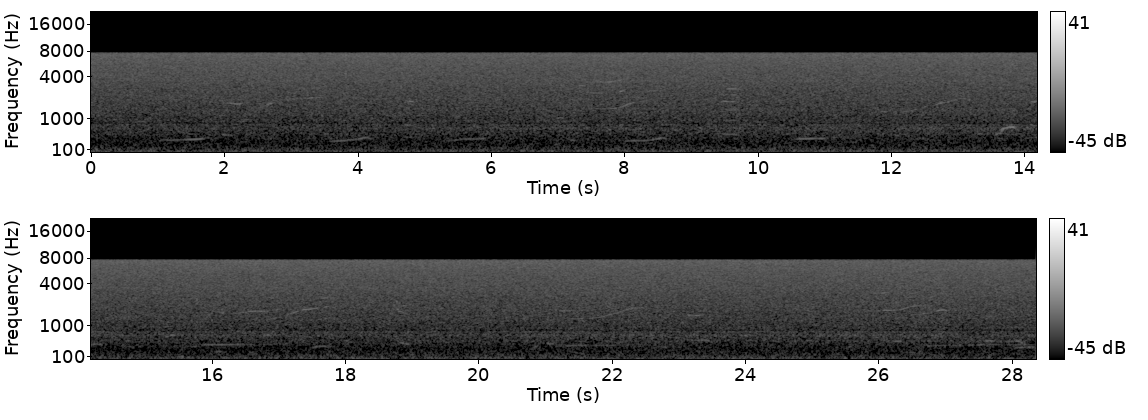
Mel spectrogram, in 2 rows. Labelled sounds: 2.0	2.3	humpback whale, 1.7 to 1.8 kHz
7.4	8.2	humpback whale, 1.5 to 3.6 kHz
16.4	16.8	humpback whale, 1.6 to 1.8 kHz
17.4	17.6	humpback whale, 1.8 to 2.0 kHz
21.7	22.5	humpback whale, 1.3 to 2.0 kHz
26.3	26.6	humpback whale, 1.8 to 2.1 kHz

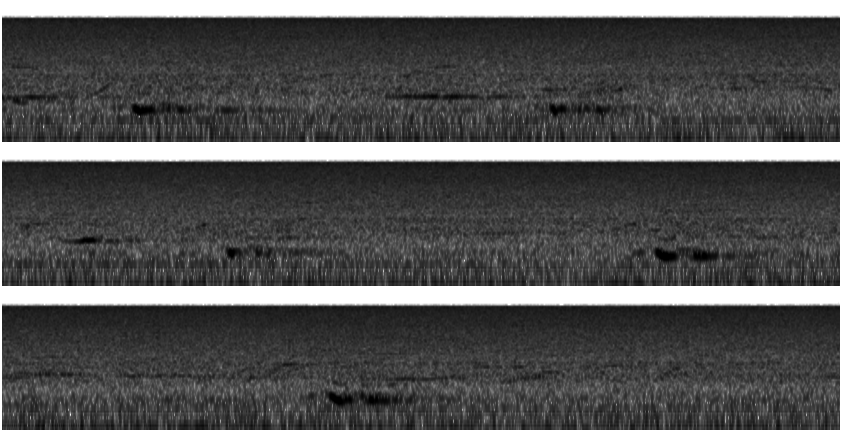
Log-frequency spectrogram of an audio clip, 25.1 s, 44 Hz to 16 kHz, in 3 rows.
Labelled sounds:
0.1	0.4	humpback whale, 0.93 to 1.1 kHz

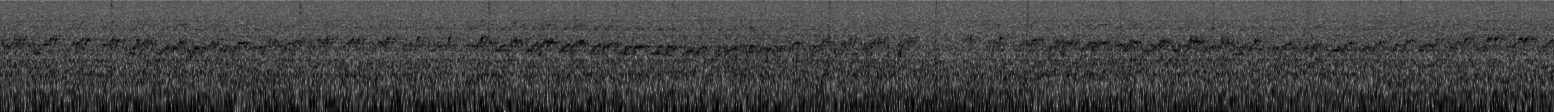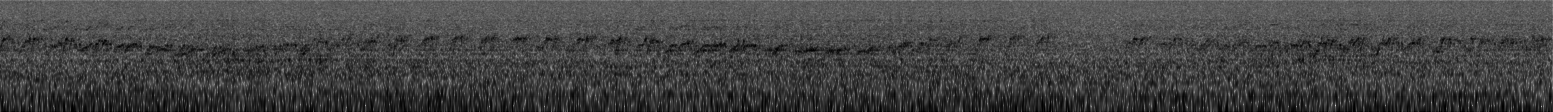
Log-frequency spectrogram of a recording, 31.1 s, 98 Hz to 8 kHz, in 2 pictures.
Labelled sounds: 4.7	5.6	vessel noise, 1.2 to 2.0 kHz
10.6	11.1	vessel noise, 1.1 to 1.6 kHz
16.3	17.5	vessel noise, 0.83 to 1.7 kHz
22.2	22.8	vessel noise, 0.83 to 1.6 kHz
23.5	23.7	vessel noise, 0.99 to 1.2 kHz
26.8	27.1	vessel noise, 1.4 to 1.9 kHz

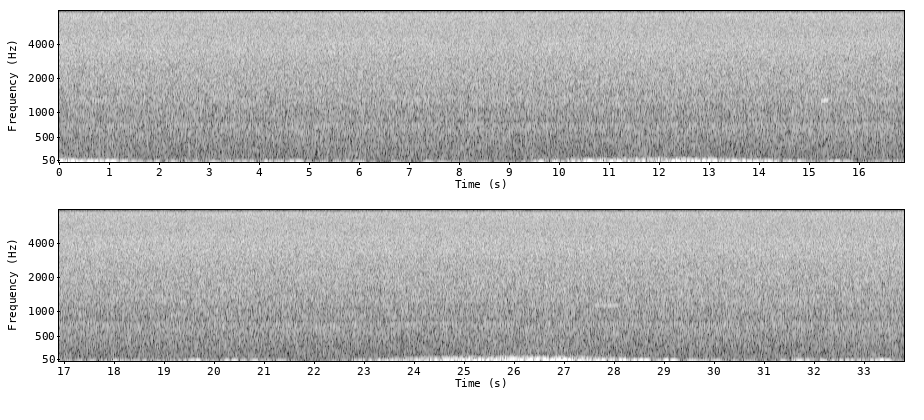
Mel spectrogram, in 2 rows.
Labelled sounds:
27.8	28.0	humpback whale, 1.1 to 1.2 kHz

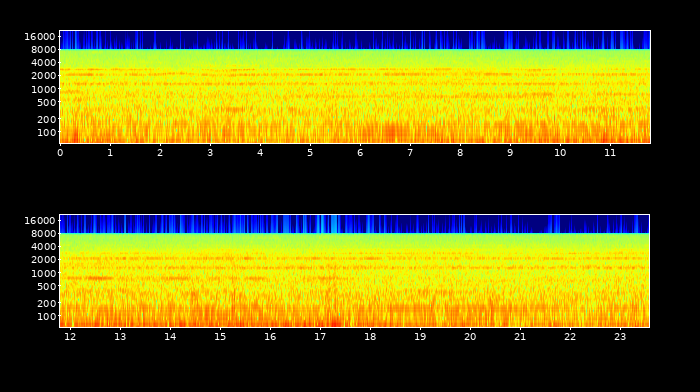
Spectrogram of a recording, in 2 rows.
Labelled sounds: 1.8	2.6	vessel noise, 1.5 to 3.0 kHz

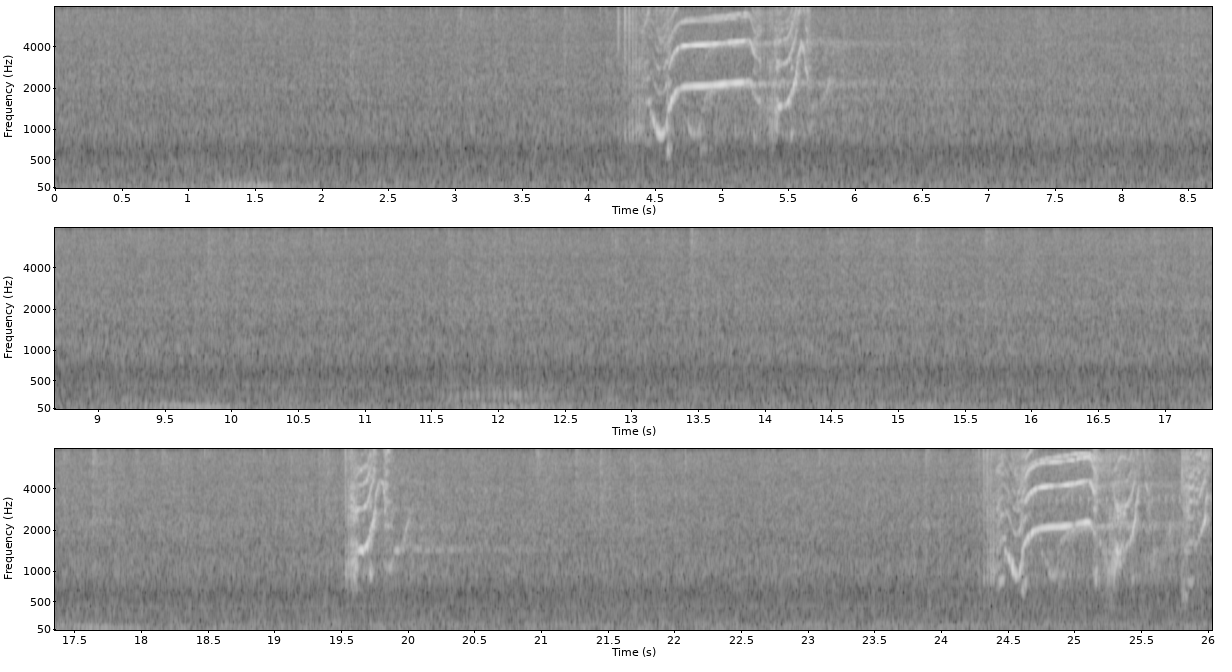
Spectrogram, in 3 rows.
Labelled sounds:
4.6	5.3	killer whale, southern resident, 1.4 to 8.0 kHz
24.6	25.1	killer whale, southern resident, 1.5 to 8.0 kHz

